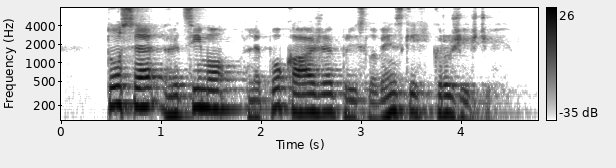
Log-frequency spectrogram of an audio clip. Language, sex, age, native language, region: Slovenian, male, 30-49, Slovenian, Posavska region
